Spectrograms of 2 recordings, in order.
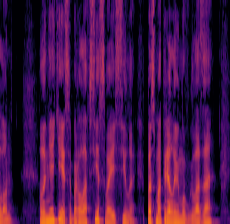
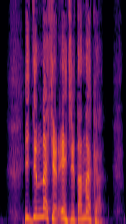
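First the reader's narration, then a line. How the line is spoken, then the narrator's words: Shouting. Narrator (Russian): прокричала она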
